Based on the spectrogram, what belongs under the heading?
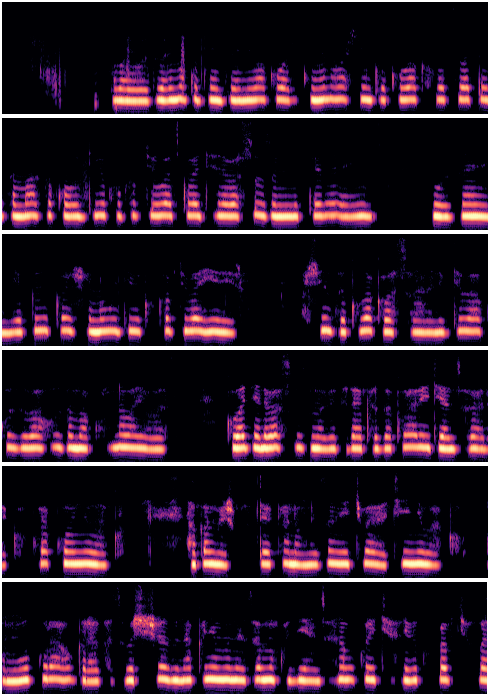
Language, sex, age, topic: Kinyarwanda, female, 18-24, education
